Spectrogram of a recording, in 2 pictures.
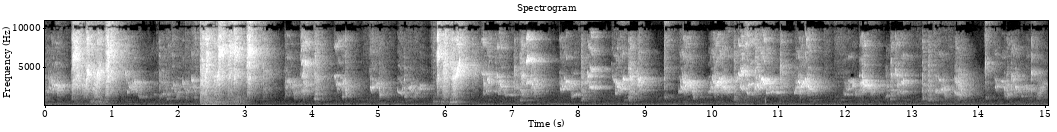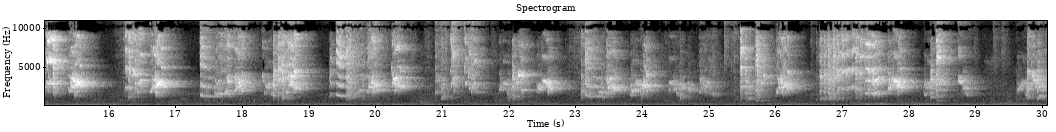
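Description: Budgerigars chattering: a fast, unbroken run of short chirps and squawks, with one louder burst about two and a half seconds in.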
